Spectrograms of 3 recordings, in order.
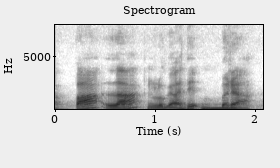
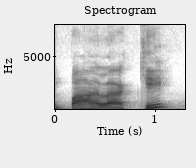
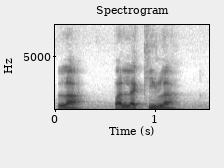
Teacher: não tem encontro consonantal, então não vai poder ser Bra, vai ser Pala. Também não tem R, né?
